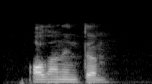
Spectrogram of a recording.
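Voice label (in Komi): "оланінтӧм", Komi, male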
